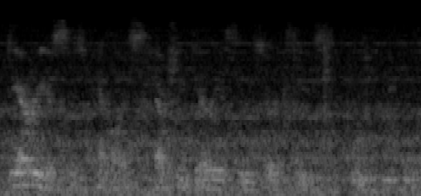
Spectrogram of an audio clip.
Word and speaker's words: Xerxes: Xerxes is pronounced with a Z, it's spelled with an X.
